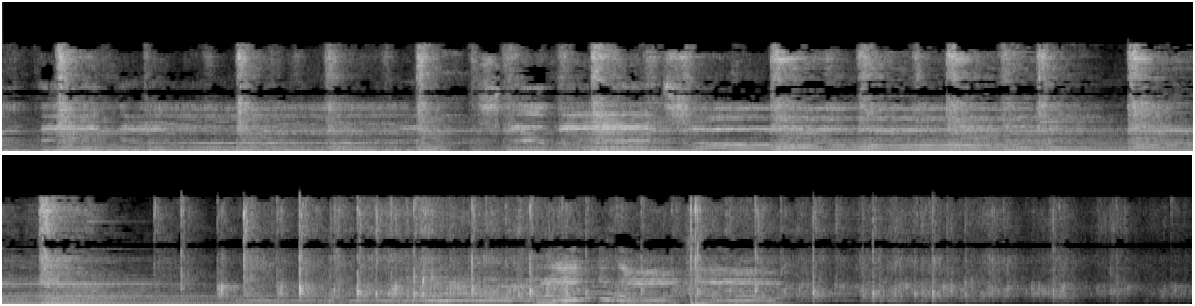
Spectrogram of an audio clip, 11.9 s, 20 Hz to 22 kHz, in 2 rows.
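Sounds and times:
audience applauding and cheering: 6.3s - 11.9s.

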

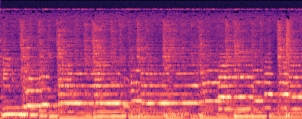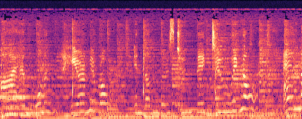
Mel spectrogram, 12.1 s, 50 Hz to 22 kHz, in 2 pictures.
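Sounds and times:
band playing pop instrumental: 4.4s - 12.0s.

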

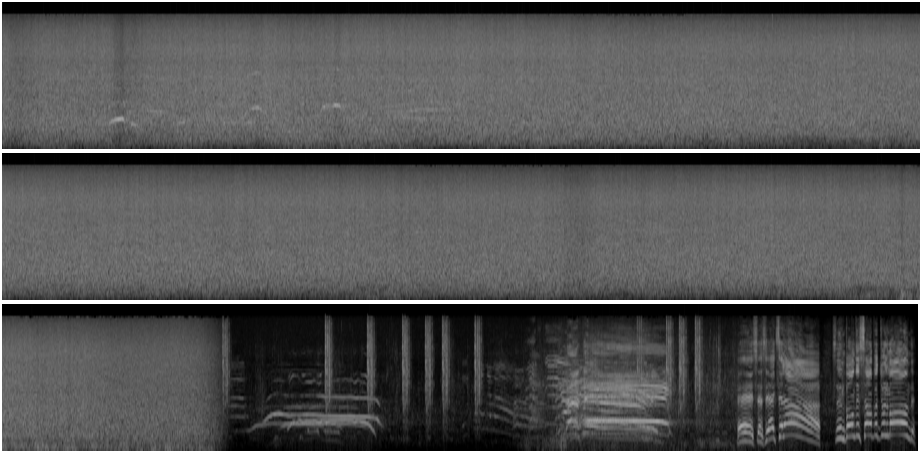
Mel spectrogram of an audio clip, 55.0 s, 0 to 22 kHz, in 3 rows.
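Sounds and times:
whitewater rapids rushing: 0.0s - 45.4s, 47.0s - 54.9s.

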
